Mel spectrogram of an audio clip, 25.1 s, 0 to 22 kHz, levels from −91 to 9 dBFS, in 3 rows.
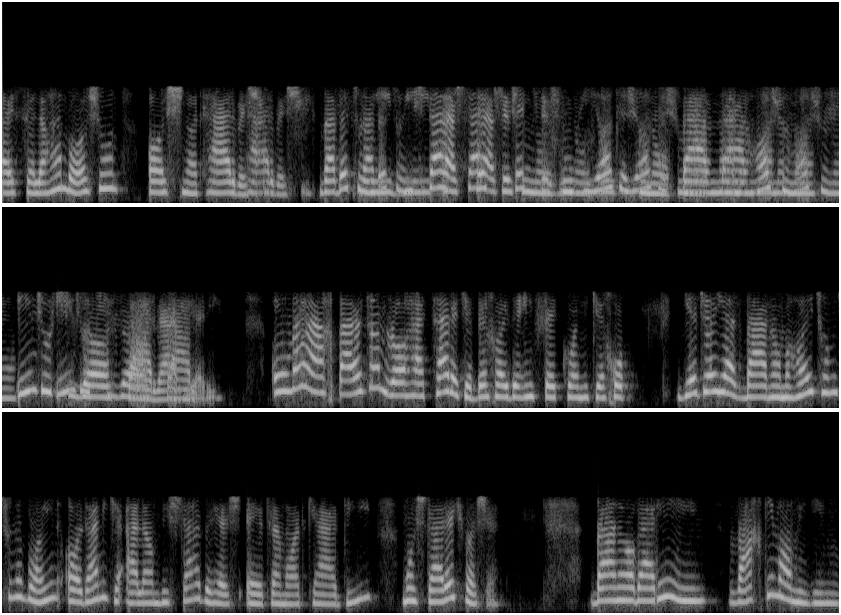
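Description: G.729 coding runs throughout. This 8 kbit/s codec rebuilds the speech from a filter, a pitch predictor and a few pulses, so nothing above 4 kHz survives and the voice sounds plainly rough and synthetic.

A doubled audio track runs from 2.39 to 10.31 s. A second full-band copy trails roughly 0.4 s behind, about 5 dB quieter, with no room colour. It likely comes from a second, slower capture path, and it starts and stops abruptly.

VoIP packet loss concealed by the speech codec occurs from 2.54 to 2.67 s. About 20 ms of audio went missing, which fits a single lost packet. The decoder extrapolated from its last pitch and filter, producing a brief stretched, fading sound that stays weak afterward.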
